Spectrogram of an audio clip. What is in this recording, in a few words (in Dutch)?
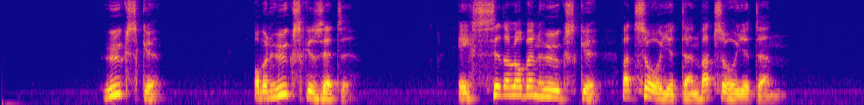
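hurkzit, Limburgse gesproken woordenboeken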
